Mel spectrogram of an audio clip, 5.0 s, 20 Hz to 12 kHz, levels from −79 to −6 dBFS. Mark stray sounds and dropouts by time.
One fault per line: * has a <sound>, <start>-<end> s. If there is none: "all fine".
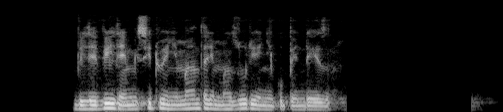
all fine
